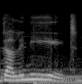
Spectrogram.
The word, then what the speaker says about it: delineate: ignorance impoliteness non-compliance delineate though you pronounce it delineate there is a line in the middle of delineate this might help you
